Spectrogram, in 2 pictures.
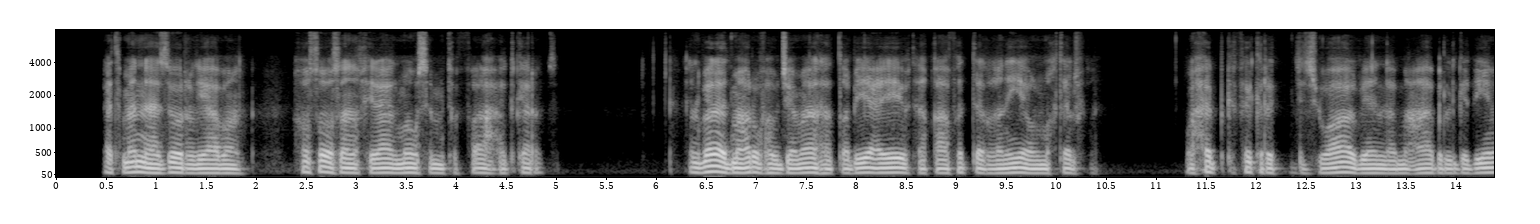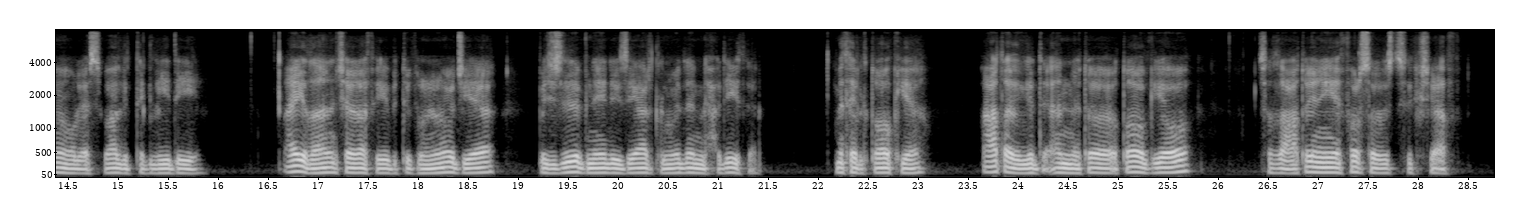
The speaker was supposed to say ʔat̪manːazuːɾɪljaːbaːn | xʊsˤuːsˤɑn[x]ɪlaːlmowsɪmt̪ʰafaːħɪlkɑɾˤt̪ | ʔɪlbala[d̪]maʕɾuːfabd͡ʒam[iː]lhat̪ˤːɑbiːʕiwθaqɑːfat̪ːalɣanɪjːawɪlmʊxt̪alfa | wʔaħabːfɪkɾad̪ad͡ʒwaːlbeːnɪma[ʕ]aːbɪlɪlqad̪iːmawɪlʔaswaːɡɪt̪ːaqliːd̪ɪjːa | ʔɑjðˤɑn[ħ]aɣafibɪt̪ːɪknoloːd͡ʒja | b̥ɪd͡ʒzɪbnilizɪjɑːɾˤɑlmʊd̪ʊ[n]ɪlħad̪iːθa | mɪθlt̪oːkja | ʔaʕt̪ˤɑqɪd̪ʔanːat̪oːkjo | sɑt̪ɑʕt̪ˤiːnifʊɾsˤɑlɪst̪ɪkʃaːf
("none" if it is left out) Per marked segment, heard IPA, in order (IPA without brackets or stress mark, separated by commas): x, d̪, aː, ʕ, ʃ, n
